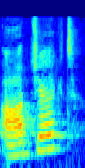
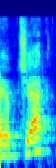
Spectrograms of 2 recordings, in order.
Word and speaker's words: object: i heard the insult do you like that object do you like that object no i object to it no i object to it is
